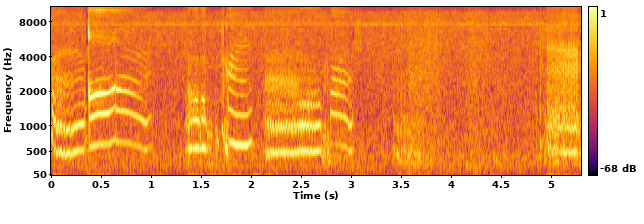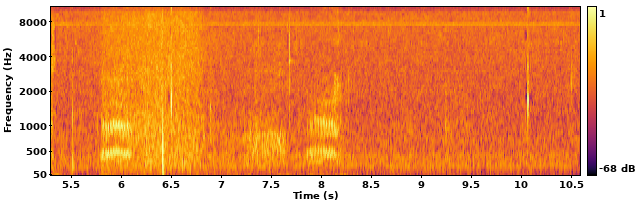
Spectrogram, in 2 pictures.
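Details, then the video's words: Two cats talking to each other: drawn-out, wavering meows with rich overtones that bend up and down, several crowded into the first three seconds, followed by shorter, lower mews and a few soft thumps. "Funny Talking Two Cats"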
